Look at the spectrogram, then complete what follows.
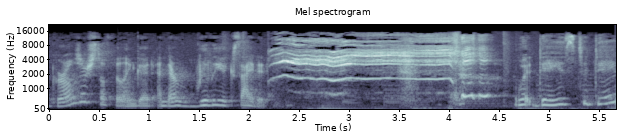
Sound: squealing

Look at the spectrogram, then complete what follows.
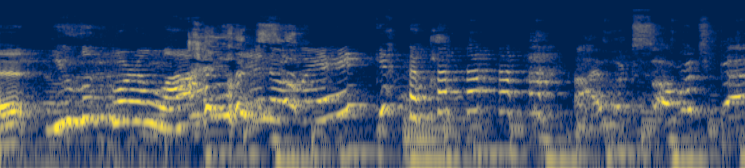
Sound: laughs

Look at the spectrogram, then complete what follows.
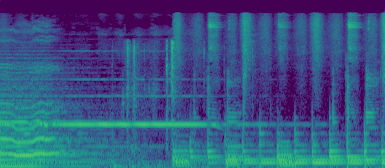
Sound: door opens

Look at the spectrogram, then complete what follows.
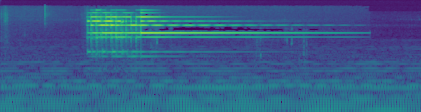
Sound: phone ringing

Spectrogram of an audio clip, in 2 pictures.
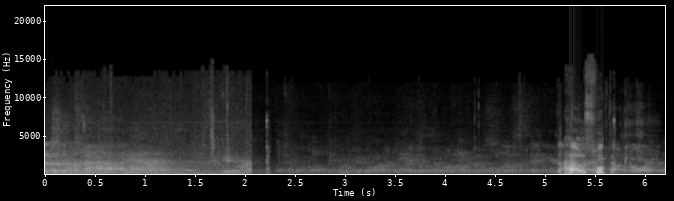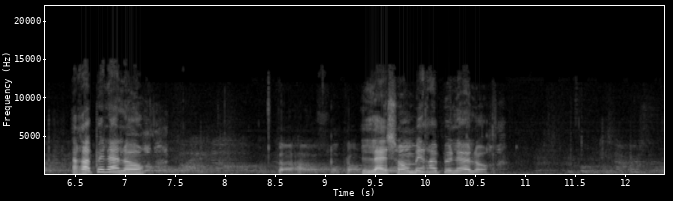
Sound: some Applause

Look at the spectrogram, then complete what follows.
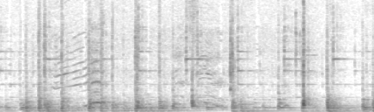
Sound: shouting

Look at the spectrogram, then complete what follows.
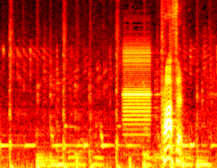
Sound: buzzer

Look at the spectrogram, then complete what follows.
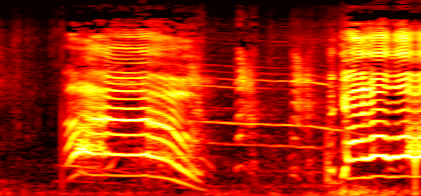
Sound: yelling

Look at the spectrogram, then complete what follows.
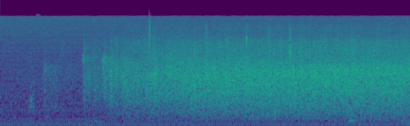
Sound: audience applauds

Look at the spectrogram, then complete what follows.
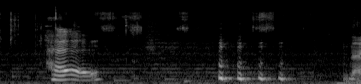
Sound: laughing

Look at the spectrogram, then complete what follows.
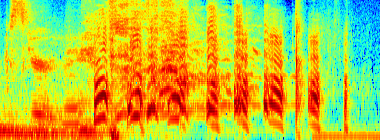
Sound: laughter

